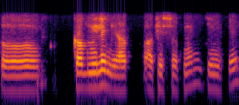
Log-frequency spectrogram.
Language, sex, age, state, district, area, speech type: Hindi, male, 45-60, Uttar Pradesh, Chandauli, urban, conversation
